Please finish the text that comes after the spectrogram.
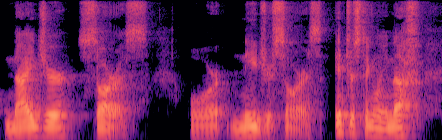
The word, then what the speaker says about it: Nigersaurus: Interestingly enough, I see different pronunciations all the time. I hear Nigersaurus, but it was discovered in Niger, and people say it should be pronounced Nigersaurus, but the gentleman that actually named it pronounces it Nigersaurus.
